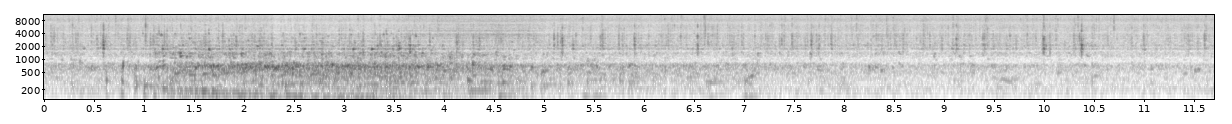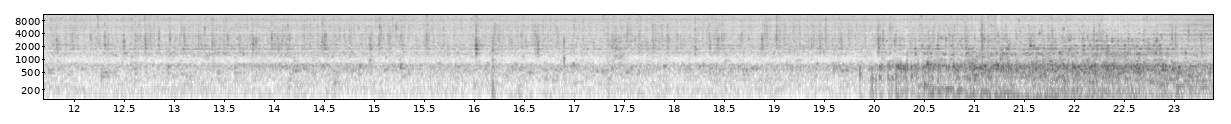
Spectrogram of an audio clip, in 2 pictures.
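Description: Scuba divers breathe out bubbles that gurgle and rumble underwater.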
